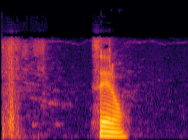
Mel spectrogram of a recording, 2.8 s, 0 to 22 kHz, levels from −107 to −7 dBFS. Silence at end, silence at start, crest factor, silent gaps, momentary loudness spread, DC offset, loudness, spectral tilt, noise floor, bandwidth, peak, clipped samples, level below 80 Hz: 0.9 s; 0.05 s; 22 dB; none; 24 LU; under 0.1%; -20 LUFS; -6 dB/octave; -70 dBFS; 7.6 kHz; -2 dBFS; under 0.1%; -68 dBFS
